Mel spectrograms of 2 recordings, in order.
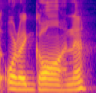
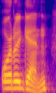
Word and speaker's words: Oregon: even in the states they can't even pronounce origan they think it's origon or something that's how I hear it all the time and it's Oregan just so everyone is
